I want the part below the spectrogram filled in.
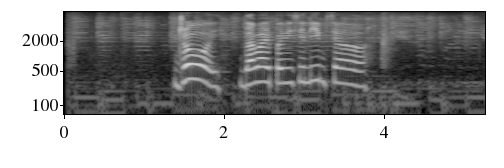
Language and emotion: Russian, positive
